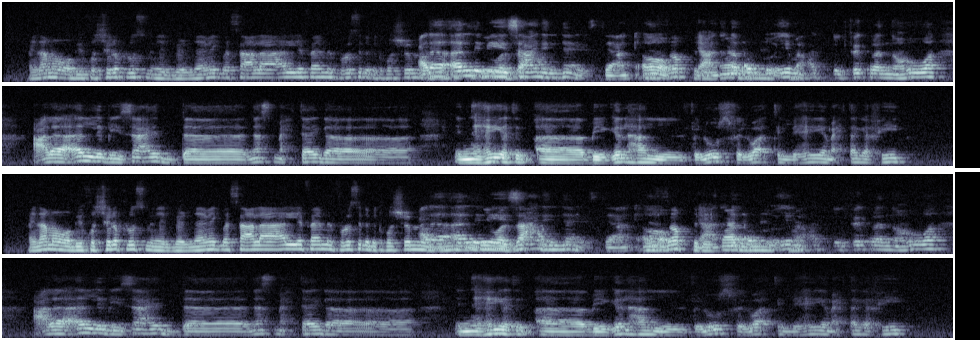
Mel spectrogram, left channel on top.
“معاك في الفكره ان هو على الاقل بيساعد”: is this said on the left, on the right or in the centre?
Left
